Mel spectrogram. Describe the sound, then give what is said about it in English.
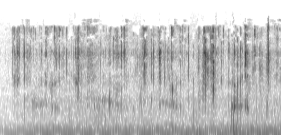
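A sound effect of orcas chewing off a boat's rudder: continuous crunching and gnawing with sharp cracks over a steady low rumble, no voices. “Come on, let's have something that sounds like orcas chewing off a rudder.”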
